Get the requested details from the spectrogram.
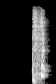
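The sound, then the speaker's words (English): A voice imitates a tiny rat's cough: a short, soft double puff of breathy sound after a moment of silence, with another small burst starting just as it ends. “It's just a little tiny cough.”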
